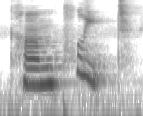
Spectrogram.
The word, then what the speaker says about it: complete: And complete. Again, that long E's in the second syllable.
